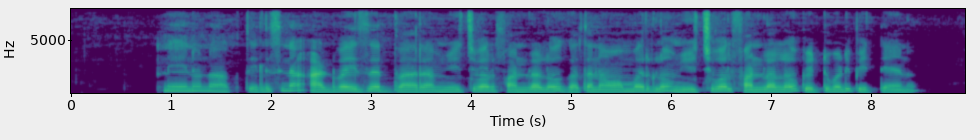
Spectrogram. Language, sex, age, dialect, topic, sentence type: Telugu, female, 18-24, Central/Coastal, banking, statement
